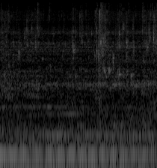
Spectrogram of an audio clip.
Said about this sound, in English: that's the temperature of water that you're going to rinse your yarn in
